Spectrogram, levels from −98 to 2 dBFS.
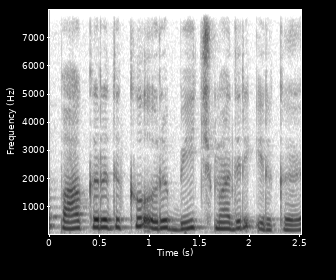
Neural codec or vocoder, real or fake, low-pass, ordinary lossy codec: none; real; none; none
